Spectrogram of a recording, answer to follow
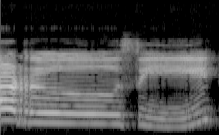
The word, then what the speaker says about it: ฤาษี: ที่ คำ นี้ อ่ะ อีก คำนึง ฤาษี อ่าน ว่า พืช สอง ที่ อ่าน ว่า ฤาษี คำ นี้ ออก เสียง ว่า รือ เลิก สุด ท้าย อ่าน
